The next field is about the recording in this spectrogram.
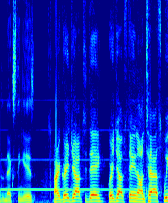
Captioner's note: bell ringing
